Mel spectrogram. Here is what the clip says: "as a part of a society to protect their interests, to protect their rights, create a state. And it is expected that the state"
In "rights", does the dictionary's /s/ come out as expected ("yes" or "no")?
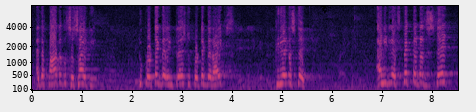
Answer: yes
